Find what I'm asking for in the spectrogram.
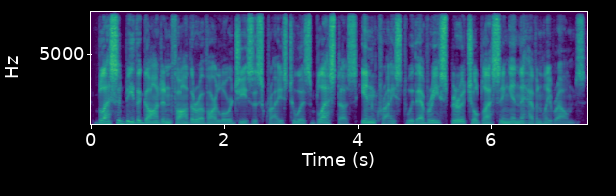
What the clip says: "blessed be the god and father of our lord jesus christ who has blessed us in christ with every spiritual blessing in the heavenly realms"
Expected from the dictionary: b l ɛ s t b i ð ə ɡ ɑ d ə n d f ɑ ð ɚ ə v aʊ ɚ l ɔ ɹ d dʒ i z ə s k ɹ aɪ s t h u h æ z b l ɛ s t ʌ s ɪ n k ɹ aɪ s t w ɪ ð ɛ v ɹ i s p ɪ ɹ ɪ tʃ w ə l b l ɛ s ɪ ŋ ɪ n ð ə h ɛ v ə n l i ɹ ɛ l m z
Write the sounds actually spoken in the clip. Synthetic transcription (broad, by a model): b l ɛ s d b i ð ə ɡ ɑ d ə n f ɑ ð ɚ ə v aʊ ɚ l ɔ ɹ d dʒ i z ə s k ɹ aɪ s t h u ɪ z b l ɛ s t ʌ s ɪ n k ɹ aɪ s t w ɪ ð ɛ v ɹ i s p ɪ ɹ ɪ tʃ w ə l b l ɛ s ɪ ŋ ɪ n ð ə h ɛ v ə n l i ɹ ɛ l m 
